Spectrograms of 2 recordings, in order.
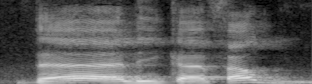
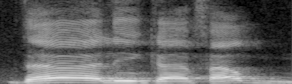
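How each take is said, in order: The two takes are said the same way.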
